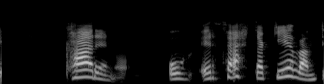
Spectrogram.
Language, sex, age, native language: Icelandic, female, 6, German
